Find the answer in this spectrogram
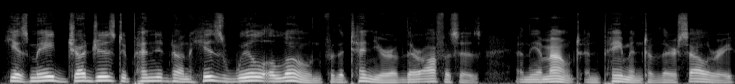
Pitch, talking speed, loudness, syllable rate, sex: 125 Hz, 190 wpm, -17 LUFS, 5.2 syllables/s, male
